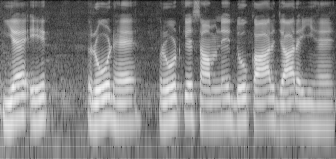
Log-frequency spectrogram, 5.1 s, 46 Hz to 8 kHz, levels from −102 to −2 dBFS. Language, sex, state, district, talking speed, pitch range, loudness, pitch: Hindi, male, Bihar, West Champaran, 140 wpm, 145-160 Hz, -17 LUFS, 150 Hz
